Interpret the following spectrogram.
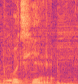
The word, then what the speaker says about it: Poitier: It's Sir Sidney Poitier. Let's say it correctly. Sir Sidney Poitier. Sidney Poitier. You gotta say it like that, Poitier.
